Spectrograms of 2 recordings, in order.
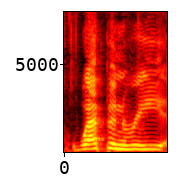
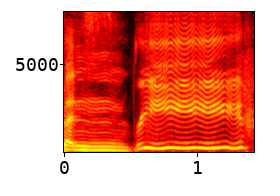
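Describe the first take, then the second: First: Said in the usual way. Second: Slow, stretched "weaponry"; drawn-out word. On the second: Shown as a demonstration. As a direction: draw out "weaponry" while thinking.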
